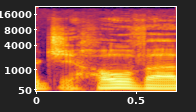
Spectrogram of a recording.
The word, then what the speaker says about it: Jehovah: Now, various esoteric traditions, by the way, may disagree with that, but the tetragrammaton is variously pronounced as Yahweh or Jehovah, but many Jewish adherents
